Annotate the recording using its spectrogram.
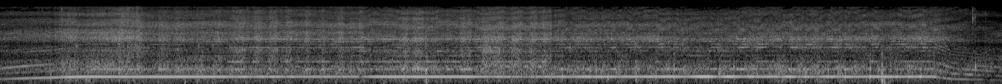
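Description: MECO cordless handheld vacuum cleaner motor spinning up, then running with a steady whine and rushing air as it sucks crumbs off carpet, winding down shortly before the end.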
